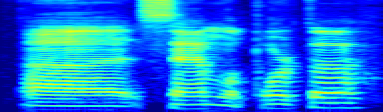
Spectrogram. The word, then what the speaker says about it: Sam LaPorta: Sam Laporta, Mm-hmm.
